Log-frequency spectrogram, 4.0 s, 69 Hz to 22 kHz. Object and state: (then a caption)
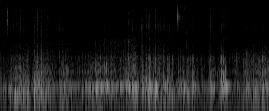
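Foam microphone windscreen being scratched. Long manicured fingernails of both hands scratch a large, soft, porous black foam windscreen covering a microphone. The result is a dense, continuous rumbling scrape centered low, around 200 Hz, with occasional brief bright crackles rising above it.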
